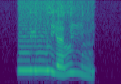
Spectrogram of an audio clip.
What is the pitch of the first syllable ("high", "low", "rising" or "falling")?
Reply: high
